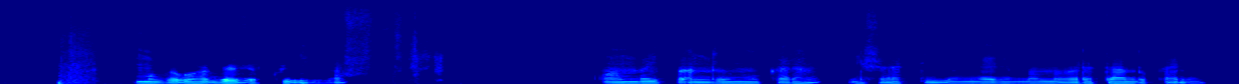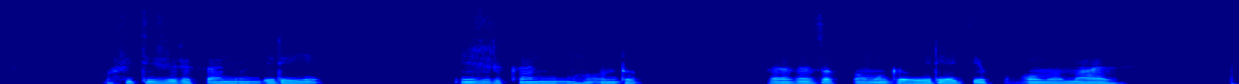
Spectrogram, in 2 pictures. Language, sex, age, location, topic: Kinyarwanda, male, 25-35, Kigali, health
